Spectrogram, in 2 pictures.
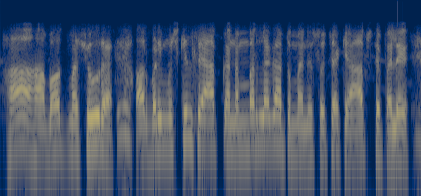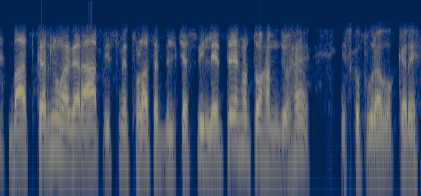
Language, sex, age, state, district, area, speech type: Urdu, male, 45-60, Uttar Pradesh, Lucknow, urban, conversation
